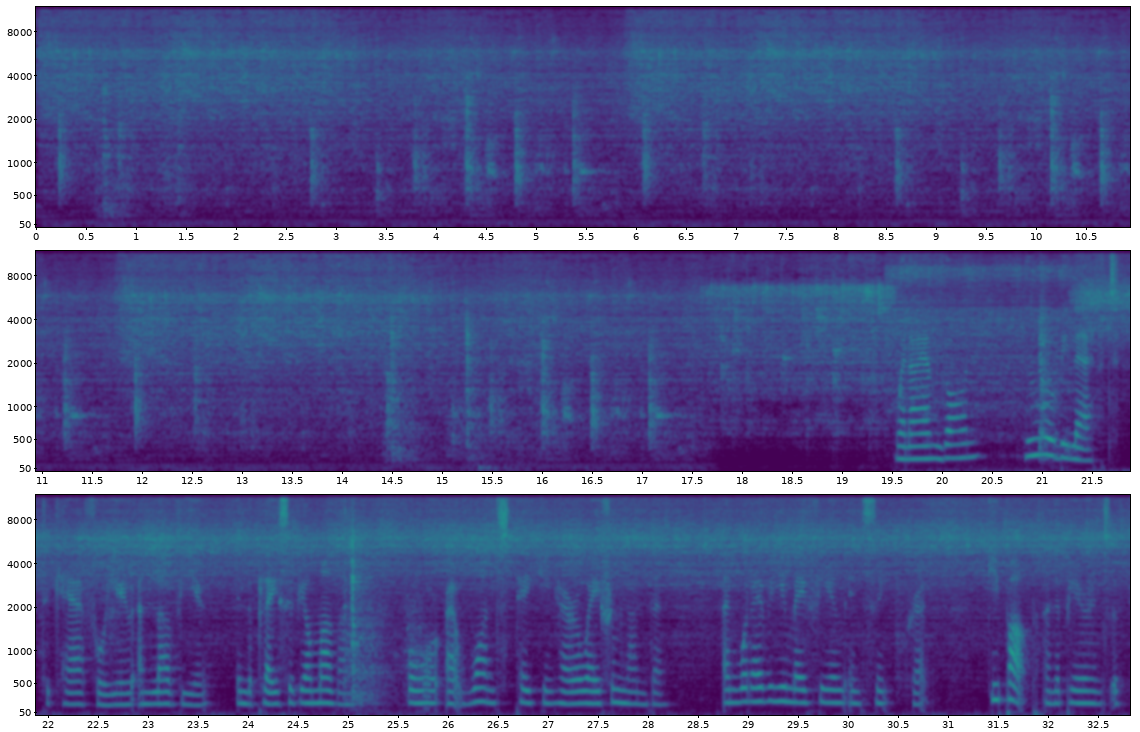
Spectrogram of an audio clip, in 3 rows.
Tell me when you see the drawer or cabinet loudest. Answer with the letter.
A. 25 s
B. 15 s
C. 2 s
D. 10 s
A.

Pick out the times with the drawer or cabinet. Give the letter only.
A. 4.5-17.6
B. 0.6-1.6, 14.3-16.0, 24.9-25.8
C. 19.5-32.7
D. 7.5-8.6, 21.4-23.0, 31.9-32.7
B.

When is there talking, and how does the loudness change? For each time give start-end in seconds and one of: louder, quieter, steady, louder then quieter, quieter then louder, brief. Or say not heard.
19.5-32.7 steady.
